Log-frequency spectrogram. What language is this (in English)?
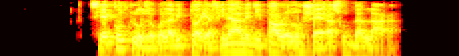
Italian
